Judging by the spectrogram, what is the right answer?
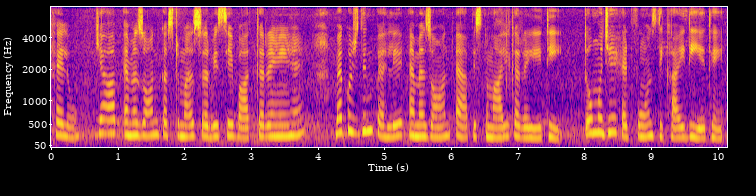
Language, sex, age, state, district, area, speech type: Urdu, female, 18-30, Uttar Pradesh, Aligarh, urban, spontaneous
